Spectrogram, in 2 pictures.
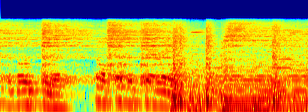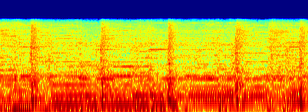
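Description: Live rock band starting a song. The drums strike a few times in the first two seconds, then the full band comes in with drums and electric guitars at a steady beat.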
